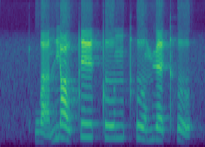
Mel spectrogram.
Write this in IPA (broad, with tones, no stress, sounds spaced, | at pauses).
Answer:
kʰ w ä̰˨˩ n̪ j ɑ˥˩ ʊ̯ t̪ e˥ ɪ̯ t̪ ɤ˥ ŋ kʰ ɤ˥˧ m ɥ ɛ˥˧ kʰ ɤ˥˩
